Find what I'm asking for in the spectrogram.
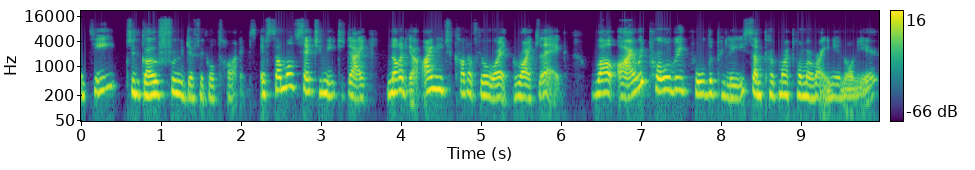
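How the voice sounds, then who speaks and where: Her voice fairly high and somewhat breathy, a woman speaks in an animated tone with lively intonation. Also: fairly quick pace. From South Africa, small town. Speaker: astrologer. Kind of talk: podcast interview.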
